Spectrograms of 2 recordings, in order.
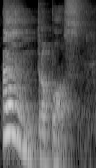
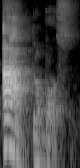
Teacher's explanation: era pronunciada com a tonalidade ascendente Ou seja que sobe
